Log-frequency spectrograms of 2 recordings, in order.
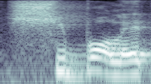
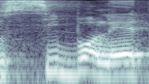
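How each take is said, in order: First: The word begins with a sh sound. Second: The word begins with an s sound. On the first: This is how the people of the land say it. The speaker calls it right. "não conseguiam falar a palavra Shibolete" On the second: This marks the speaker as a foreigner. The speaker calls it wrong. "eles faziam Cibolete"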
